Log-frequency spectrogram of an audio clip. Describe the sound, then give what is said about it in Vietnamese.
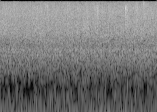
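Heavy rain pours down during a thunderstorm with lightning over a village, in a steady, dense hiss, filling the space evenly with no breaks and no voices. “Mưa chút xuống và những giọt mưa sáng loáng như thép dưới ánh chớp che lấp hẳn những ánh đèn đang nhấp nháy một cách niềm nở trong thôn.”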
